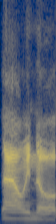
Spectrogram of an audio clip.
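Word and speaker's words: Mauigoa: His last name Maui Goa. Is that how you say the Maui last name? Noah. Maui Noah. Okay, I've heard this Yeah. pronounced legitimately 5 or 6 different ways.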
